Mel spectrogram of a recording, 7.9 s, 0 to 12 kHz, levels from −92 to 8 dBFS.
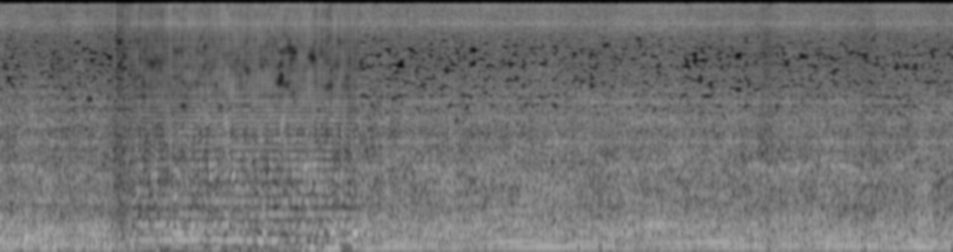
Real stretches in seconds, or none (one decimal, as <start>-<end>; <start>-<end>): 0.0-1.1; 3.0-7.9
